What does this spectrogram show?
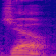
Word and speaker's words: Zhou: So his name is Joe. I mean, my dumb ass, but it's pronounced as Joe.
